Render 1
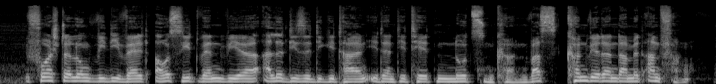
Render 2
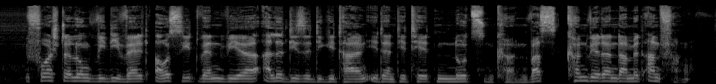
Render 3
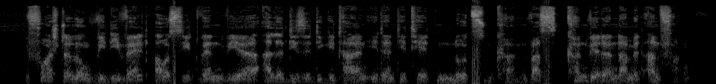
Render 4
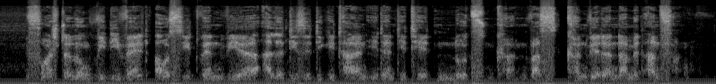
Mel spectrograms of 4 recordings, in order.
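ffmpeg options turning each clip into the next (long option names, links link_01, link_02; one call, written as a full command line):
ffmpeg -i in.wav -filter_complex "[0:a]aderivative,asplit=2[link_01][link_02];[link_02]acompressor=threshold=-34dB:ratio=6,volume=2dB[link_03];[link_01][link_03]amix=inputs=2:normalize=0" out.wav
ffmpeg -i in.wav -filter_complex "[0:a]afftfilt=real='hypot(re,im)*cos(2*PI*random(0))':imag='hypot(re,im)*sin(2*PI*random(1))':win_size=512:overlap=0.75,acrossover=split=2300[link_01][link_02];[link_02]aeval=exprs='clip(val(0),-1,0.126)':channel_layout=same[link_03];[link_01][link_03]amix=inputs=2:normalize=0,asplit=2[link_04][link_05];[link_05]adelay=1224,volume=-29dB,highshelf=frequency=4000:gain=-27.6[link_06];[link_04][link_06]amix=inputs=2:normalize=0,volume=-2dB" out.wav
ffmpeg -i in.wav -filter_complex "[0:a]aeval=exprs='if(lt(val(0),0),0.708*val(0),val(0))':channel_layout=same,aeval=exprs='val(0)+0.00141*(sin(2*PI*50*n/s)+sin(2*PI*2*50*n/s)/2+sin(2*PI*3*50*n/s)/3+sin(2*PI*4*50*n/s)/4+sin(2*PI*5*50*n/s)/5)':channel_layout=same,acrossover=split=370[link_01][link_02];[link_02]aeval=exprs='0.168*sin(PI/2*2*val(0)/0.168)':channel_layout=same[link_03];[link_01][link_03]amix=inputs=2:normalize=0,volume=5.5dB" out.wav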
